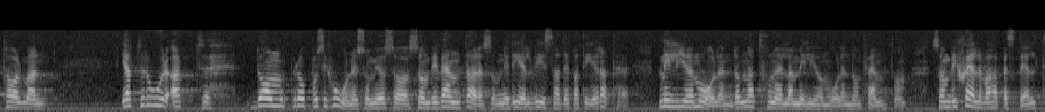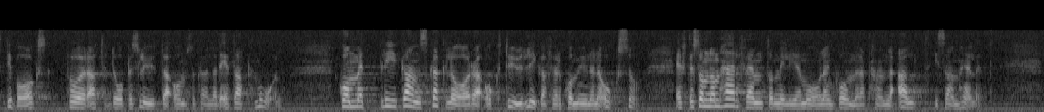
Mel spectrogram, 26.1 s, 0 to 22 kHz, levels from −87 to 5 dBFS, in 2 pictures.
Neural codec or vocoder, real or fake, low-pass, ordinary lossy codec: none; real; 7.2 kHz; none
